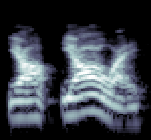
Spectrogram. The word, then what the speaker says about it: Yahweh: word Yod He Vahe, so it's Yah, Ha, Wa, Ha, which is Yahweh.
